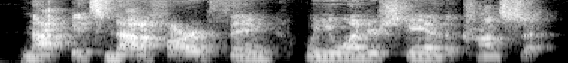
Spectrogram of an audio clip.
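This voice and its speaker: A man with a somewhat breathy voice at medium pitch speaks at a fairly slow pace. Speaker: university lecturer. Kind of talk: lecture. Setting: live classroom lecture.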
